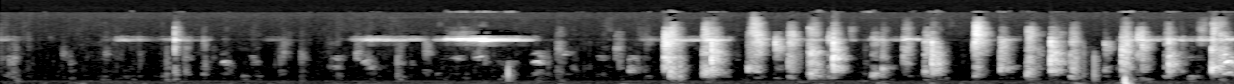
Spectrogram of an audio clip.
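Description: Faint blasts of a night watchman's whistle: a steady high tone that starts and stops several times. A rapid run of short, sharp sounds, about three a second, fills the second half.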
